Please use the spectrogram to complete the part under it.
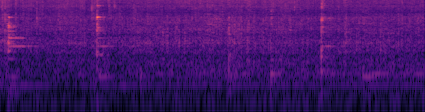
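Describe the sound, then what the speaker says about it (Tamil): Onions fry in hot oil for Maggi noodles, sizzling steadily with a bright crackling hiss, punctuated by a few sharp clinks of a utensil against the pan. "எண்ணெய் நல்லா கொதிக்கும் போது வெங்காயத்தை போட போகிறோம்."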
